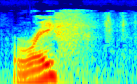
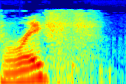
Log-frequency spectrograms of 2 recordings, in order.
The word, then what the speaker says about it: Ralph: I think uh Rafe even though his name is spelled Ralph. Yeah, Ralph Fiennes. It's Rafe.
